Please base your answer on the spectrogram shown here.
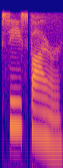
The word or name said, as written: cease-fire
